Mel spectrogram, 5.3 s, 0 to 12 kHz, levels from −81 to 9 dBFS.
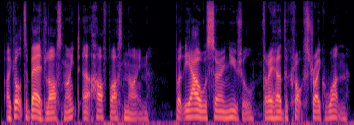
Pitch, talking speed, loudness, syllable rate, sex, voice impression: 130 Hz, 260 wpm, -19 LUFS, 5.8 syllables/s, male, very masculine, very adult-like, old, very thick, tensed, slightly powerful, bright, hard, muffled, fluent, slightly raspy, slightly cool, slightly intellectual, refreshing, sincere, calm, mature, slightly friendly, slightly reassuring, unique, slightly elegant, slightly wild, slightly sweet, slightly lively, kind, slightly modest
